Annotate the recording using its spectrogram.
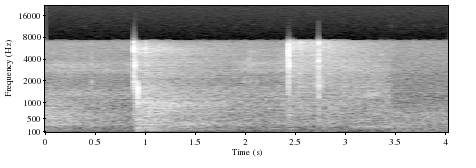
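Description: A sharp knock about a second in, trailing off in a large hard-walled room, then two quick, lighter clicks near the middle.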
